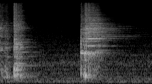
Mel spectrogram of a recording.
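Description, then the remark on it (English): Two sharp metallic clanks of a cooking pot being handled, each with a bright ringing tail that fades quickly, spaced about two-thirds of a second apart with no voices. “finally, we got a pot.”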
